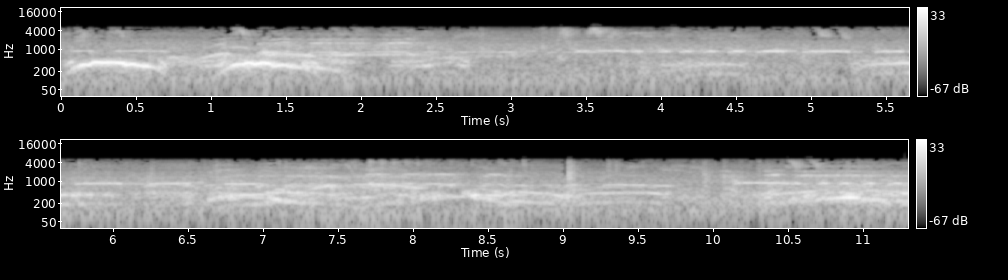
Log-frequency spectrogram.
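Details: Four singing zebra doves bred for competition, young birds around three and a half to four months old, uttering repeated low arched coo phrases, loud at first then softer and jumbled, with brief chirps and a thin continuous tone.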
